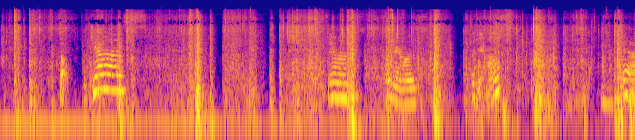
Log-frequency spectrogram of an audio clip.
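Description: Plastic packaging on pajama sets crinkling and rustling in quick, irregular bursts as the packs are handled and stuffed into a plastic bag. A few short, high voice sounds come in between.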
